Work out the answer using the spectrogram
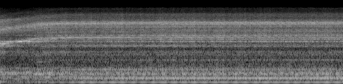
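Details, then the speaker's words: Syil X4 CNC mill, over 10 years old, with a 750 or 1,000 W three-phase motor driving the spindle via a toothed belt: steady, smooth high-pitched whine with no knocks at maximum speed of about 5,560 rpm; healthy spindle. "It might be 750 or 1,000 watt 3-phase motor on the top that drives a spindle via a toothed belt, and which gives me a maximum speed."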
